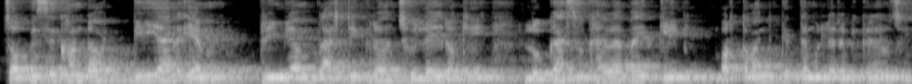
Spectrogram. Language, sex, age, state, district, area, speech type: Odia, male, 45-60, Odisha, Khordha, rural, read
